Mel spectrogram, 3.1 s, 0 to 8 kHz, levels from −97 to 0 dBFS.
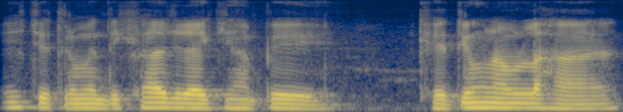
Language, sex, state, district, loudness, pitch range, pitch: Hindi, male, Jharkhand, Palamu, -18 LUFS, 115-130 Hz, 120 Hz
